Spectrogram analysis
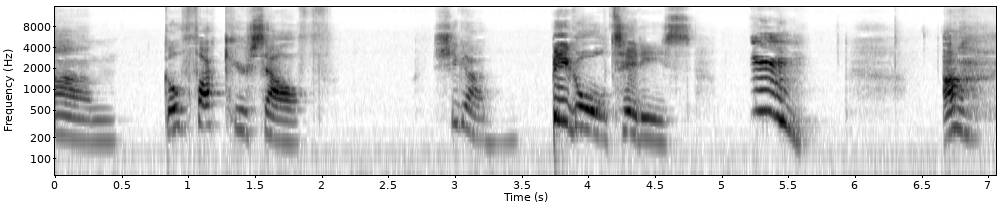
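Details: Vocal tics with coprolalia in a young woman with severe Tourette syndrome, producing involuntary tic phrases while speaking.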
